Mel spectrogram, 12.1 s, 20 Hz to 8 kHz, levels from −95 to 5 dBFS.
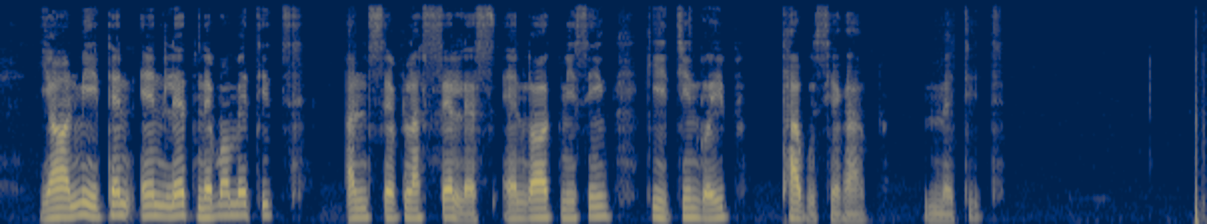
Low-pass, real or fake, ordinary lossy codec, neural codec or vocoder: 7.2 kHz; real; none; none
